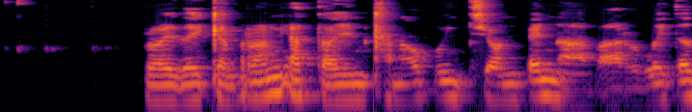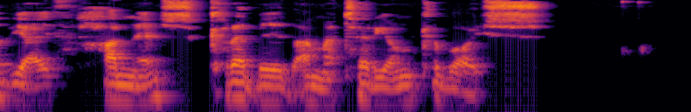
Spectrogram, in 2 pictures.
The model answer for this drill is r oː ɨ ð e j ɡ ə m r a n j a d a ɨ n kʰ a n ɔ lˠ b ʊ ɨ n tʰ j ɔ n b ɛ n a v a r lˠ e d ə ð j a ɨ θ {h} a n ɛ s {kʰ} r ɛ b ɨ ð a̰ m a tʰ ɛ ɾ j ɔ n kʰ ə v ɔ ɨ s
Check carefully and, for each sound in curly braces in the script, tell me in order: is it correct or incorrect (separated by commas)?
correct, correct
